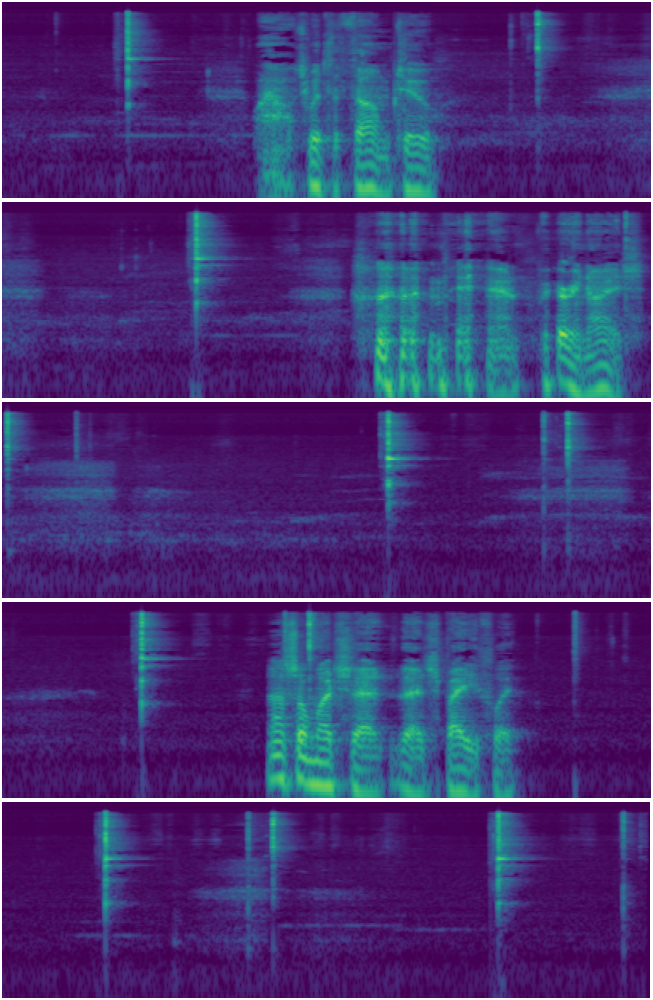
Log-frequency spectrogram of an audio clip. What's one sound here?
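A folding knife blade snaps open and shut with sharp clicks.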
